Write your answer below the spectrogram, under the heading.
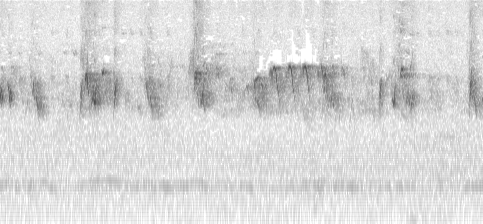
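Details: European goldfinch singing a lively, high-pitched twitter: clusters of buzzy, tinkling notes in quick bursts separated by short pauses, with a low steady hum behind.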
